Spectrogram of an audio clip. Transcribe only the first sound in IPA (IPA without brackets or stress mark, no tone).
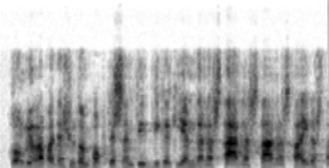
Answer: k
